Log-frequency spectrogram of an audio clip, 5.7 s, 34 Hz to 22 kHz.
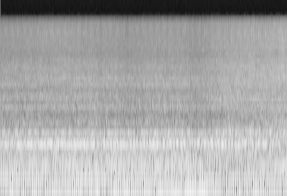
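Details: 1988 Mustang GT V8 with Maximizer long-tube headers: deep, throaty burble rising and falling evenly through free revs with no knocks or rattles; sounds healthy.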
